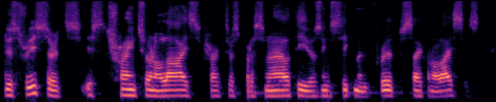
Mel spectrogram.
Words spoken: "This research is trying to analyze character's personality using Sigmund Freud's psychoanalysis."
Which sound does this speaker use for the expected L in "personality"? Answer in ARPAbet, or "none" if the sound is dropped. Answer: L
